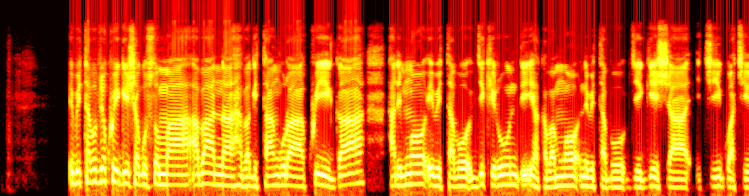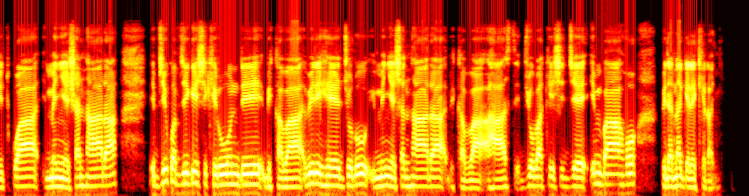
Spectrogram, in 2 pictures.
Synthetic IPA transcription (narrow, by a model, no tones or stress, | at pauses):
iβitaβovjo̞kwiːɡiːʃaɡuso̞ma̰ːβaːnaβaɡitaːŋɡuɾakwiːɡahaɾimŋo̞iβitaβo̞vjikʰiɾuːndḭhakaβamŋo̞niβitaβovjiːɡiːʃait͡ʃiɡwat͡ʃiːtkwaime̞ɲe̞ʃan̥haːɾaivjiːɡwavjiːɡiʃikiɾuːndiβikaβaβiɾiɦe̞ːd͡ʒuɾuḭme̞ɲe̞ːʃan̥haːɾaβikaβa̰haːsivjuːβakiʃid͡ʒe̞ʔimbaːɦo̞βiɾanaɡe̞ɾe̞ke̞ɾa̰ɲe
